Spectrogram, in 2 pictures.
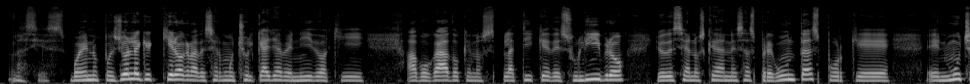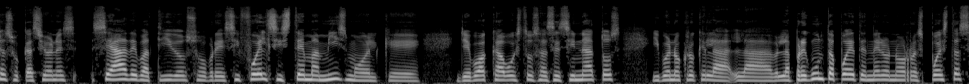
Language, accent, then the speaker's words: Spanish; Mexico; como mexicanos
